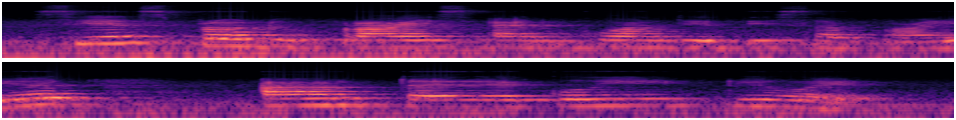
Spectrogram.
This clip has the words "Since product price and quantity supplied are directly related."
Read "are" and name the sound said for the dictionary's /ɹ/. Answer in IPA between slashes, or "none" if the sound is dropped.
/ɹ/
